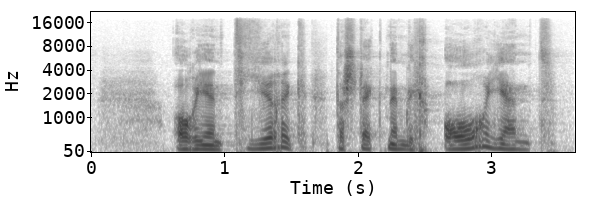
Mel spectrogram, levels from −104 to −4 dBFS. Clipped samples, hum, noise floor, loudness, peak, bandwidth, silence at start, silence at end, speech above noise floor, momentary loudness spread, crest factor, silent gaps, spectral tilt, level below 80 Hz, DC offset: under 0.1%; none; -60 dBFS; -36 LUFS; -16 dBFS; 18 kHz; 0.3 s; 0.15 s; 24 dB; 7 LU; 20 dB; none; -5 dB/octave; -64 dBFS; under 0.1%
